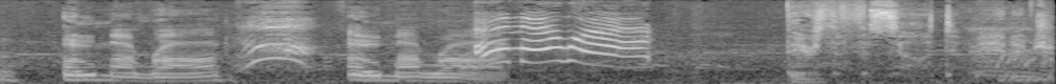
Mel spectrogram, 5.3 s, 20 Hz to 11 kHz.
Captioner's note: tourist 2 gasps; whispering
